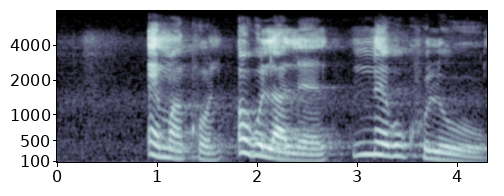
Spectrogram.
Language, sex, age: Swati, male, 24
